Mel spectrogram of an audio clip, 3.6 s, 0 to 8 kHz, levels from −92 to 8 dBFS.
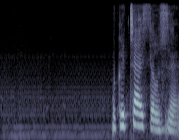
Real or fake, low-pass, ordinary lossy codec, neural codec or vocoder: fake; 7.2 kHz; none; codec, 16 kHz in and 24 kHz out, 0.6 kbps, FireRedTTS-2 codec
